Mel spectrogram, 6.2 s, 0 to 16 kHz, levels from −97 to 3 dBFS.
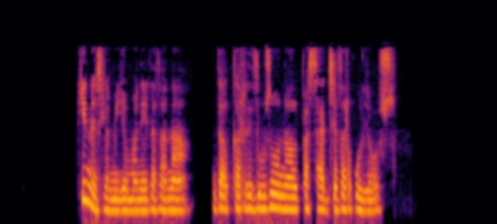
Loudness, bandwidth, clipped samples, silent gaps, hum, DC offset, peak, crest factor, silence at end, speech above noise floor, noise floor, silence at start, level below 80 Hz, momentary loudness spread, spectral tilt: -19 LUFS; 8.2 kHz; under 0.1%; 2.44-2.65 s; none; under 0.1%; -2 dBFS; 18 dB; 1.3 s; over 72 dB; under -90 dBFS; 1 s; -54 dBFS; 7 LU; -5.5 dB/octave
